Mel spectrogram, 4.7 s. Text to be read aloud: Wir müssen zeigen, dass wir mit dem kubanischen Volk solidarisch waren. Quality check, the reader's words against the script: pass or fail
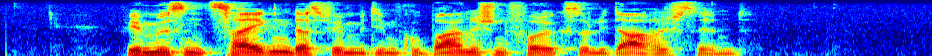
fail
